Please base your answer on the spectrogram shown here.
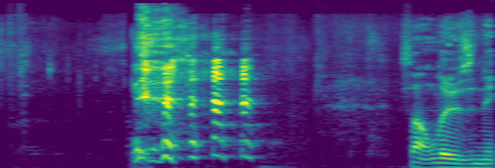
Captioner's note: laughter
